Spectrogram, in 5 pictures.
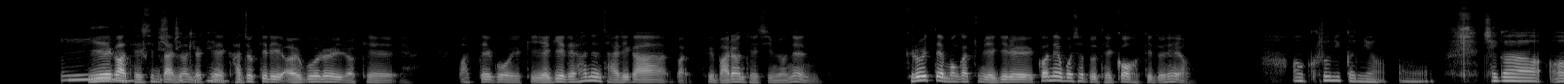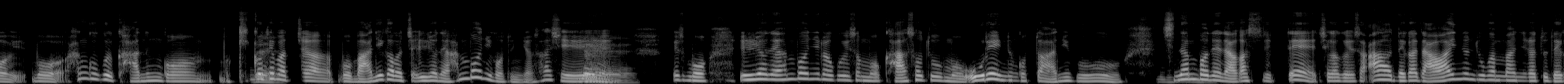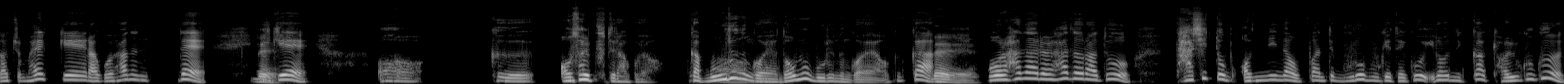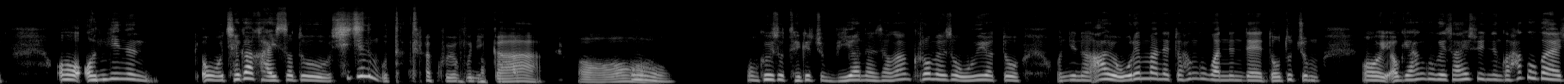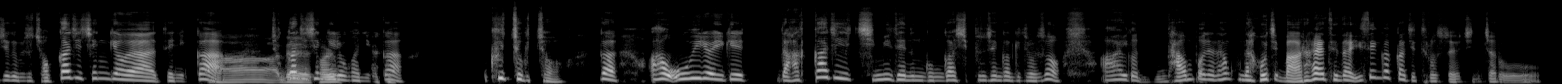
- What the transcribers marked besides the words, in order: laughing while speaking: "못하더라고요"; laugh; laughing while speaking: "나오지 말아야"; other background noise
- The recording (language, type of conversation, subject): Korean, advice, 가족 돌봄 책임에 대해 어떤 점이 가장 고민되시나요?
